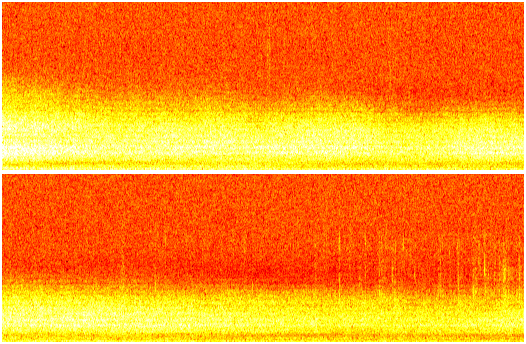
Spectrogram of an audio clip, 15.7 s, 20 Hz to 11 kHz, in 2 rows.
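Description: Boeing 777-300ER's GE90 jet engines running during the landing rollout, a steady rumble that fades as the airliner moves away down the runway.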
